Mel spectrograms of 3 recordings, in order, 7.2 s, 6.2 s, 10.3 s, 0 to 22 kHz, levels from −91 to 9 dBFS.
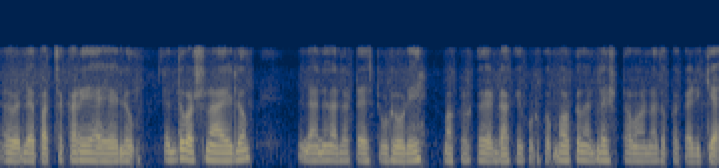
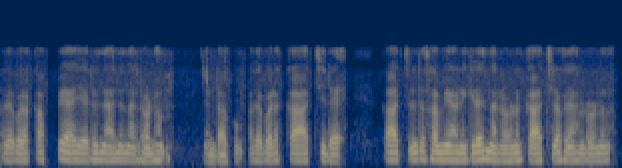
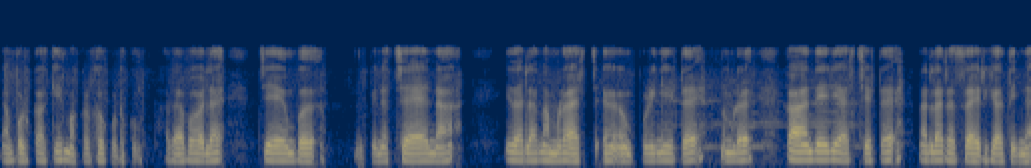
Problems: low volume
